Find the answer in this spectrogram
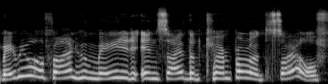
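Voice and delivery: talking through a mouthful. Player voices Iris chewing jerky and pointing, Iris talking with mouth full. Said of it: "with her mouth full of food, she's just like".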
